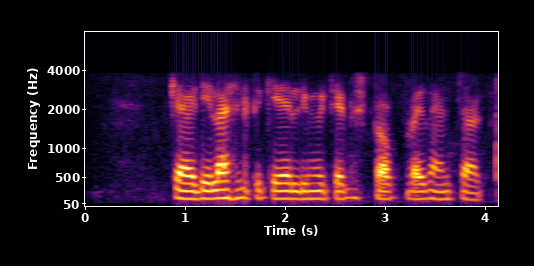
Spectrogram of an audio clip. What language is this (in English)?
Marathi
